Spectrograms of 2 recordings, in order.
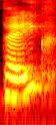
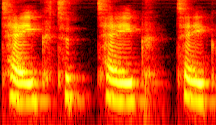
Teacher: українського це не тейк не тутейк а Take To Take take ми вимовляємо його з придихом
